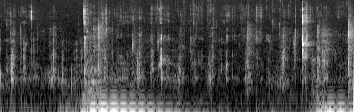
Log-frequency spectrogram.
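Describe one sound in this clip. Soft food squishes between fingers.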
